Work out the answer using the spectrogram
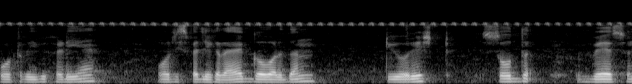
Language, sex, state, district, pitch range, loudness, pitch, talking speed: Hindi, male, Uttar Pradesh, Shamli, 115-125 Hz, -18 LUFS, 120 Hz, 125 wpm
